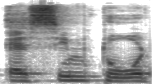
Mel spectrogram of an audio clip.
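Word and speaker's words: asymptote: इसमें जो पी है वो साइलेंट है। ठीक है? एसिमटोट इसको पढ़ते हैं।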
